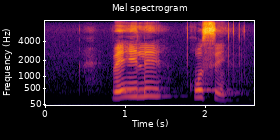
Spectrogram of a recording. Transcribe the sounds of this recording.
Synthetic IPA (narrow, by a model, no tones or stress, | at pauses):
bɛɪlɪ | ɣʊsɪ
